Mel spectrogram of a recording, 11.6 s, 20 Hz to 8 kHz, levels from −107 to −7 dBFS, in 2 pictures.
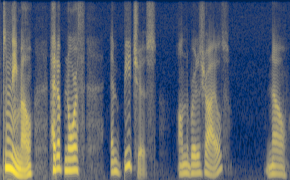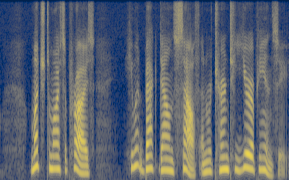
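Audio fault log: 0.10–0.33 s and 1.06–1.10 s, microphone overload: the loudest syllables come out harsh and crackly, roughly 3 dB over at first and about 5 dB over the second time. Around a sixth, then a tenth, of the samples have their tops flattened, likely from input gain set too hot.
0.12 s, 1.11 s and 2.13 s, microphone volume stepped down: the speech and the background drop together in sudden single steps of about 2 dB, 7 dB and 4 dB. The first two land right on the distorted peaks, likely the call software pulling the input gain down after it caught clipping. Everything is also band-limited to 8 kHz, as G.722 on a call path would be.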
